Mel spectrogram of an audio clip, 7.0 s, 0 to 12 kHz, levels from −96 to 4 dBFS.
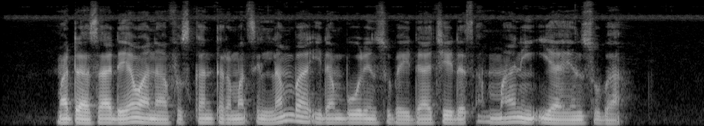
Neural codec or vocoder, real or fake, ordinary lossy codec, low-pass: none; real; none; none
